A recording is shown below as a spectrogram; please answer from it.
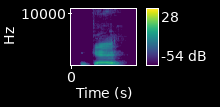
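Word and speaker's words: Gueye: Gay? Yeah, Idrissa Gay.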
